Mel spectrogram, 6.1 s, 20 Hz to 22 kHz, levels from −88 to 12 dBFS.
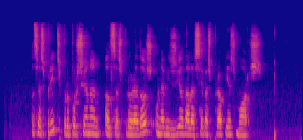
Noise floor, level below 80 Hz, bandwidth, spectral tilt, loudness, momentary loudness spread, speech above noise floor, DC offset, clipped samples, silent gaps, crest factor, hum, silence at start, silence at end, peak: -64 dBFS; -62 dBFS; 11.5 kHz; -3.5 dB/octave; -26 LUFS; 12 LU; 38 dB; under 0.1%; under 0.1%; none; 18 dB; none; 0.65 s; 0.55 s; -10 dBFS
